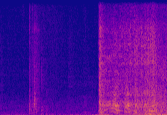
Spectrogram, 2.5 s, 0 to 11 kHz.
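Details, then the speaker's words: BMW 318 after replacing the antifreeze-contaminated drive belt: quick crank, then the engine runs smooth and quiet with no belt squeal, which was loud before. Normal start and idle. "just check it again make sure it's all good quiet Happy Days oh she's as good as gold Oh What A Difference that's made just by stopping out the belt"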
